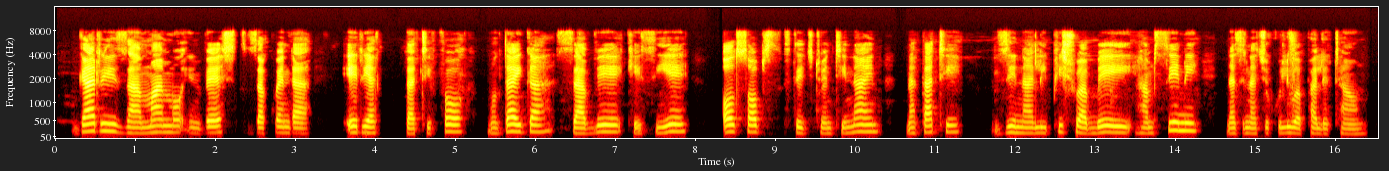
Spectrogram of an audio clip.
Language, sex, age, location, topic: Swahili, female, 25-35, Nairobi, government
